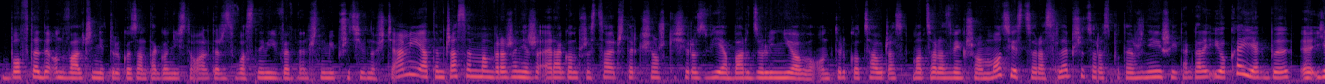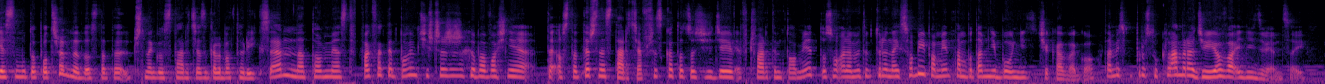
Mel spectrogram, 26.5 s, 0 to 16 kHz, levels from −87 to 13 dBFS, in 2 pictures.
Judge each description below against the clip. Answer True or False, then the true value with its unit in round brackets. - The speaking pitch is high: True (210 Hz)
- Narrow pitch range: False (3.6 semitones)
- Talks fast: True (225 wpm)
